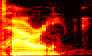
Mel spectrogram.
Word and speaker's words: Tauri: If you put me in a vacuum and said, pronounce this, I would probably pronounce it like Atari without the A. Tauri. That's probably less accurate than the way either of you are doing it, but I'm happy to call it Tauri.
